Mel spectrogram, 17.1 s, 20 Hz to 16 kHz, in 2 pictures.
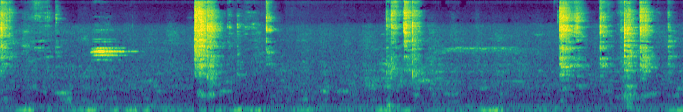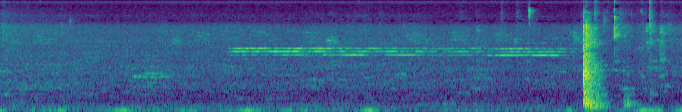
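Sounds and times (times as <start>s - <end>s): metal spoon clinking on steel bowl: 2.4s - 3.6s, 4.8s - 5.4s, 6.9s - 8.6s.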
